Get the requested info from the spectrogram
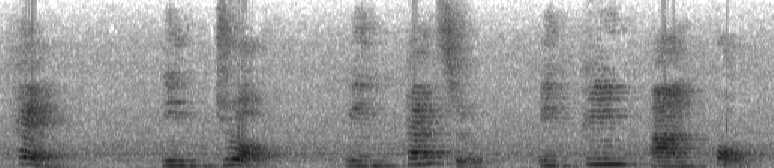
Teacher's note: when you pronounce the sound the upper lip and the lower lip comes together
